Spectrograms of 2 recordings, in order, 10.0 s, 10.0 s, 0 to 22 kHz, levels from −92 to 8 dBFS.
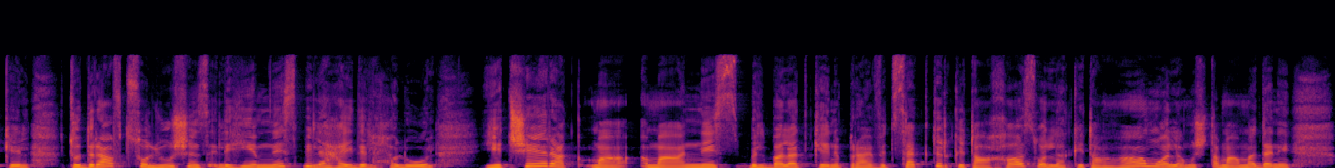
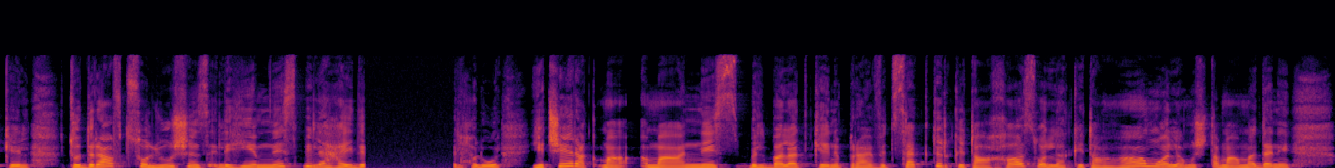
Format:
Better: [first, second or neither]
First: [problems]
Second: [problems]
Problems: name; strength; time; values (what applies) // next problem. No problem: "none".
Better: first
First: none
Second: audio freezing; at 2.5 s for 0.5 s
